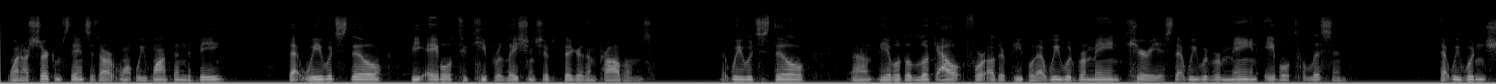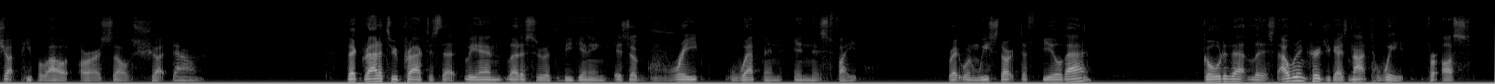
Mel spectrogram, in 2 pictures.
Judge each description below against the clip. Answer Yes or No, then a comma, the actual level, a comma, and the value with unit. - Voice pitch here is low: Yes, low, 105 Hz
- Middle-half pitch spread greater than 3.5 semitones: No, average, 2.9 semitones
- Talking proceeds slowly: No, average, 195 wpm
